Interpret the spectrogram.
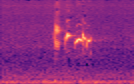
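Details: Sooty-headed bulbul, a recording used to lure birds for trapping, giving one brief bubbly phrase of three or four quick warbled notes over a quiet low hum.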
